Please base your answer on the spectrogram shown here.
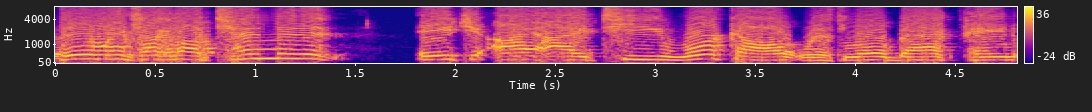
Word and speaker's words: HIIT: how they're recovering using HIIT programs. Okay. And that's how they pronounce it, HIIT. High intensity interval training.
